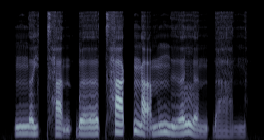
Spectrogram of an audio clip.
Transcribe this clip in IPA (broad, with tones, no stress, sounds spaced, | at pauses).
ŋ ə˧ j t̪ʰ a̰˧˨ n ɓ əː˧ t̪ʰ a˦˥ k̚ ŋ a̰˧˥ m ŋ ɨ˨˦ ə̯ l ə˧˩ n ɗ a̤˨˩ n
